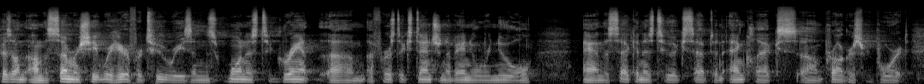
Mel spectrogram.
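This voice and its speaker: A man talks at a fairly quick pace in a monotone, flat delivery. Noticeable noise sits in the background. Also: fairly low pitch for a man. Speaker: lawyer. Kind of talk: public meeting testimony. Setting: speaking at podium in public meeting. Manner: halting, many fillers.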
